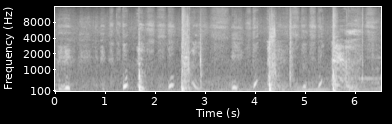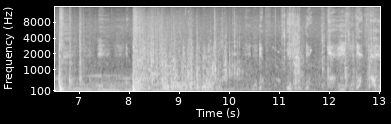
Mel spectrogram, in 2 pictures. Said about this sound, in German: Öffne den Sarg.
